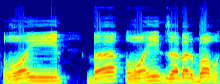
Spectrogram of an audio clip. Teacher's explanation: غین جس طرح انسان گلے سے بلغم نکالتا ہے اس طرح اس غین کو نکالیں گے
